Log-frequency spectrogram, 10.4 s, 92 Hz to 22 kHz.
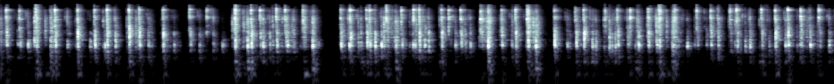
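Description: Fingertips of both hands type rapidly on a full-size, backlit, typewriter-style mechanical keyboard with blue switches, an aluminum body and round plastic keycaps. The result is a fast stream of crisp, clicky keystrokes with a bright, high edge and very short decay. Brief pauses break the typing near 2, 4 and 7 seconds.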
